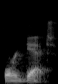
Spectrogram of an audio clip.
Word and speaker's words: Forget: So as Sam reminded me off air, when you see his name written, it will look like forget, but it's pronounced Forget.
